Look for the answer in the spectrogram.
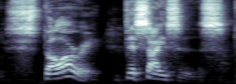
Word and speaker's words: stare decisis: It's spelled like stare, but it's pronounced stare decisis.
